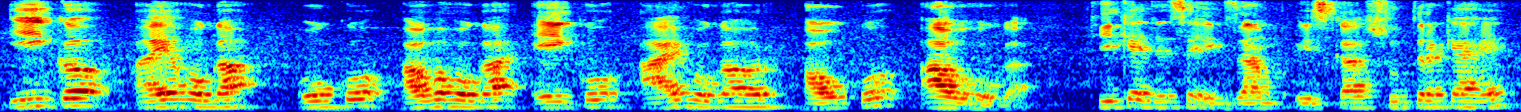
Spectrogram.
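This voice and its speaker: A man's voice: on the high side, steady tone, measured pace, darkish tone, echoey room, distant mic, slight background noise. A man whose first language is Urdu, giving a casual exam revision lecture and often checking in with "okay". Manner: casual, repeats "ठीक है" often. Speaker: tutor.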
